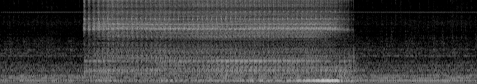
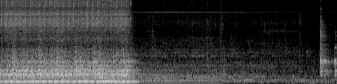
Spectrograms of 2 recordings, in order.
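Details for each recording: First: Wood lathe scraper cut with only part of the edge engaged: spinning hum, then about four seconds of even cutting hiss with no chatter. A clean, normal cut. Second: Wood lathe scraper engaged across its entire cutting edge: loud rapid rattling buzz as the whole wooden workpiece vibrates, stopping abruptly when pressure eases; scraper chatter vibration.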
